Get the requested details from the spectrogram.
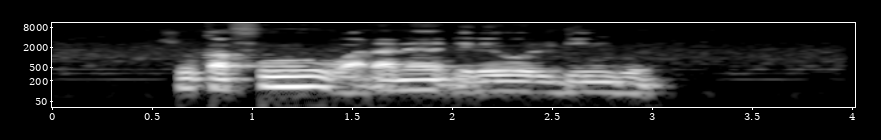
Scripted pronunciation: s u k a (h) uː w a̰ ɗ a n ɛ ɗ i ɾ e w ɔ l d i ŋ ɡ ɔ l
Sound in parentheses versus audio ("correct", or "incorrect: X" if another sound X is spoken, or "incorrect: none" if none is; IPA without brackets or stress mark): incorrect: f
